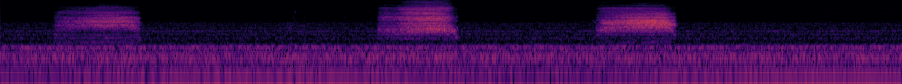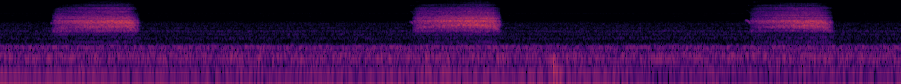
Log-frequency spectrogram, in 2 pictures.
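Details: Four wild barn owl babies in a nest box while their mother brings a huge rabbit: six rasping, noisy hisses, each under a second, repeated roughly every one and a half seconds above a constant low drone.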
